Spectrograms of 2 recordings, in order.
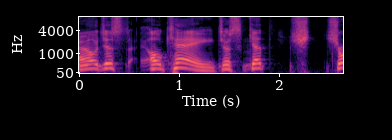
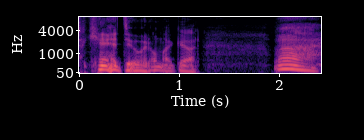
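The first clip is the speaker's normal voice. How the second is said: usual speaking voice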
